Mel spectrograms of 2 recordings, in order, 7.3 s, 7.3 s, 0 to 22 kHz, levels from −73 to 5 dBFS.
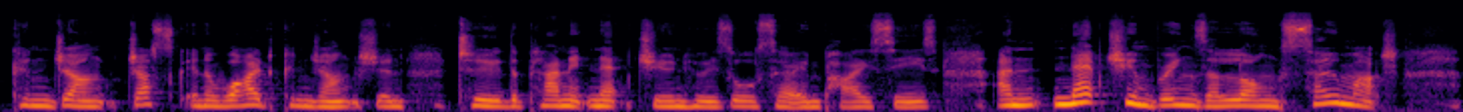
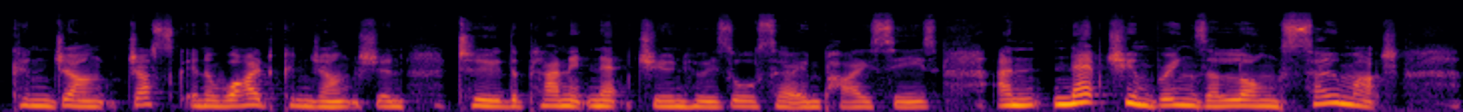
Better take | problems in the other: neither | none

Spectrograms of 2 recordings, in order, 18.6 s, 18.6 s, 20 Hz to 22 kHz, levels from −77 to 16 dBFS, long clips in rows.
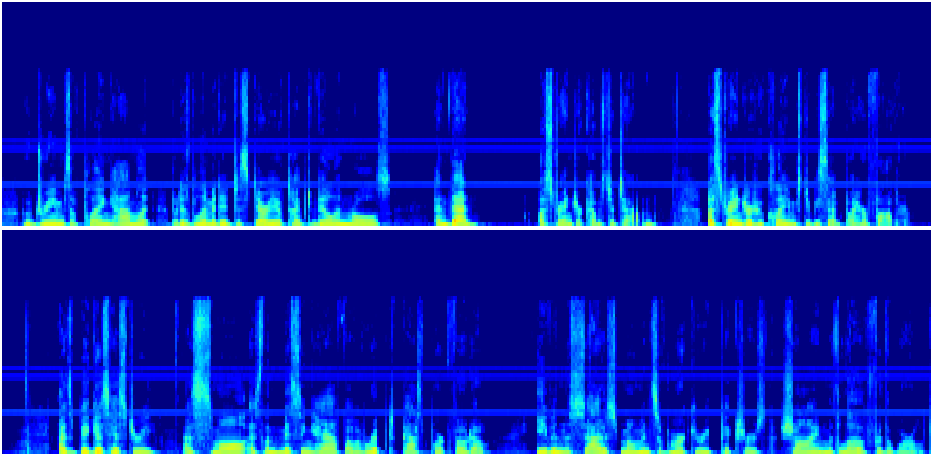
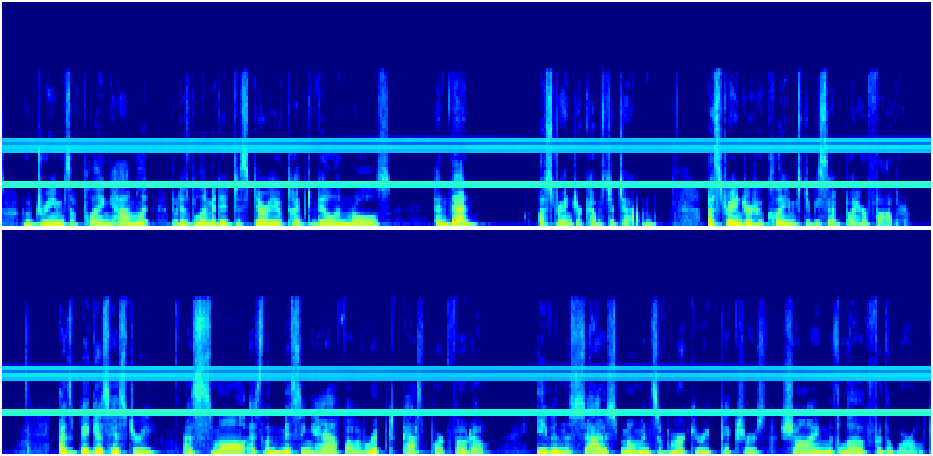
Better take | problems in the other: first | high-pitched whine; loud; throughout; 4.5 kHz, 9 dB below the speech; faint in the first

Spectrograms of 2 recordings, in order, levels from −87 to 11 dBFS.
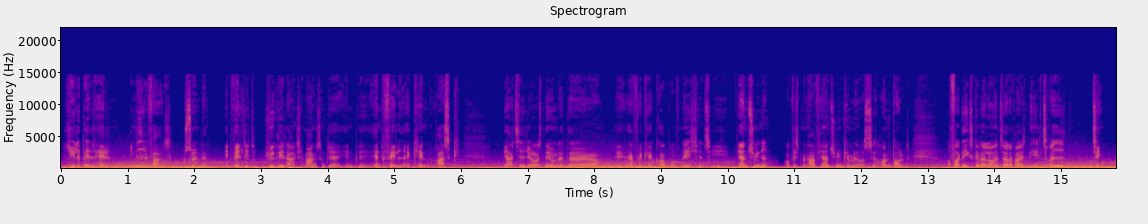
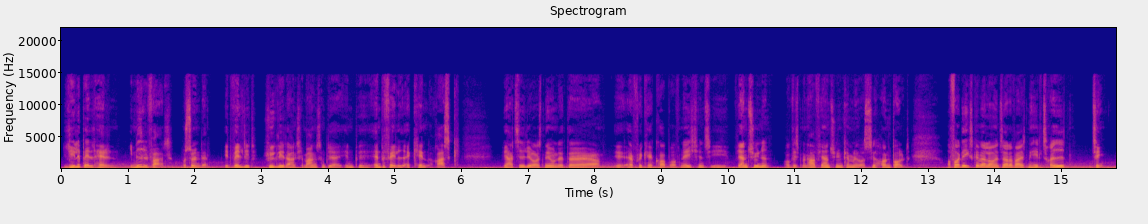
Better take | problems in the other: second | low rumble; loud; throughout; 4 dB below the speech; faint in the second

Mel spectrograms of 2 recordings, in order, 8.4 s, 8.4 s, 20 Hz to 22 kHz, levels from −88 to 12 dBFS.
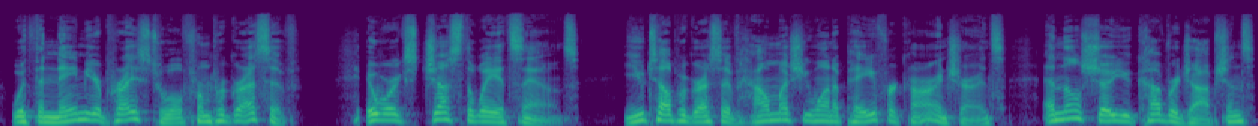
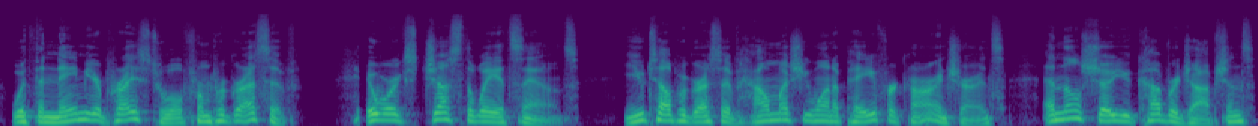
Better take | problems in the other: first | muffled; very; fading above 4 kHz

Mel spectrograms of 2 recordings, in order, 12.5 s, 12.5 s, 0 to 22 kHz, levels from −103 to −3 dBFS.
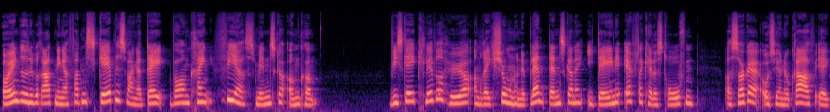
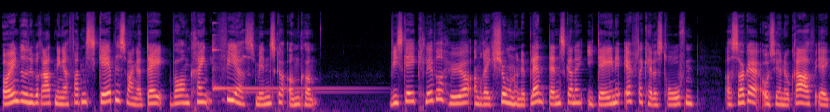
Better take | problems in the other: first | doorbell; noticeable; from 3 to 5 s; peak 9 dB below the speech

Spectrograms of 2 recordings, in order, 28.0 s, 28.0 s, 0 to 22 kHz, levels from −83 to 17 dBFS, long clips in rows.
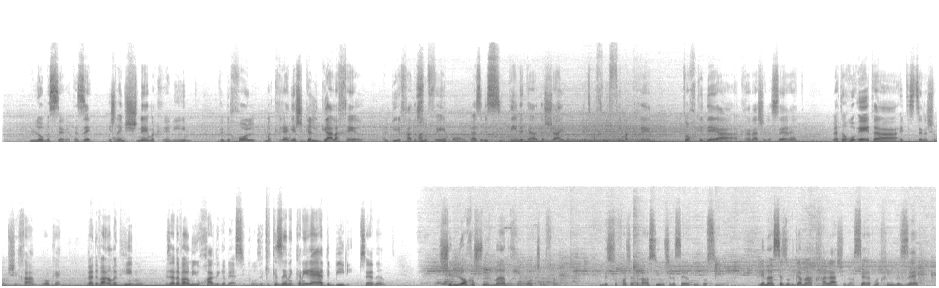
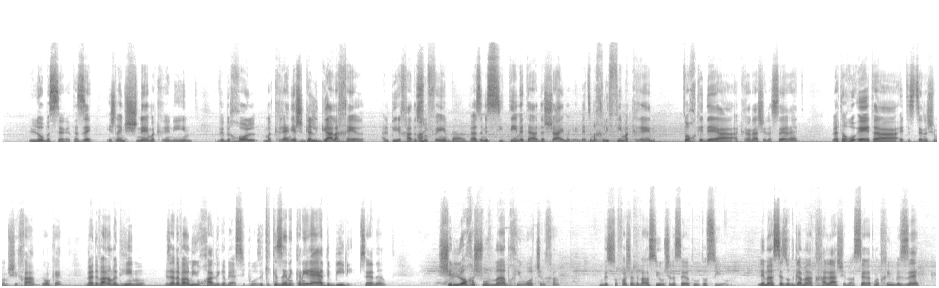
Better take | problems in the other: second | traffic noise; loud; throughout; 5 dB below the speech; faint in the second

